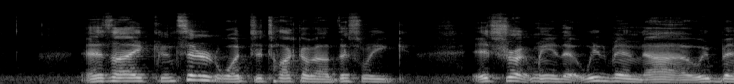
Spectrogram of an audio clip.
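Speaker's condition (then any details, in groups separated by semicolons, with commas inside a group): Cerebral palsy; speaks slower at times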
